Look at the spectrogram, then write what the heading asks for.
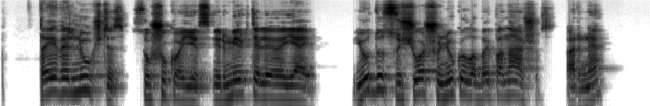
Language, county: Lithuanian, Vilnius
